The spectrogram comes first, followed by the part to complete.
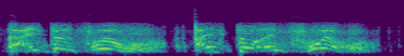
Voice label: player friendly fire, mood low, speech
